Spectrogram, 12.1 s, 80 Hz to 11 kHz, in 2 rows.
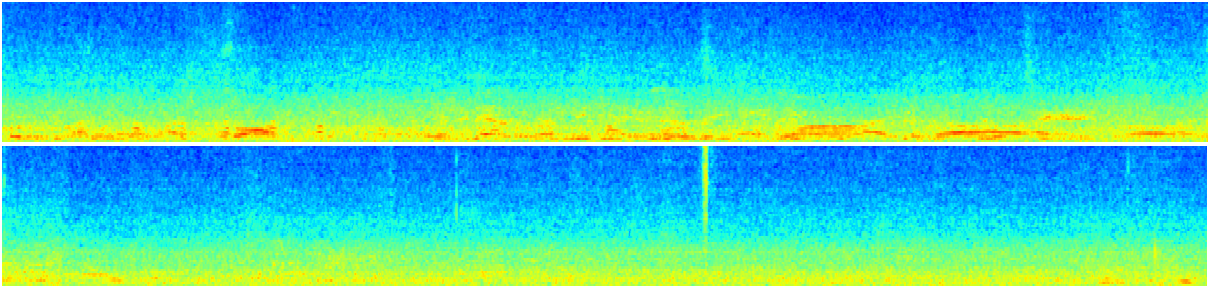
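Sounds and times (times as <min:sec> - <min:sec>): indistinct talking: 0:00.0 - 0:12.0
steady rushing noise: 0:00.0 - 0:12.0.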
